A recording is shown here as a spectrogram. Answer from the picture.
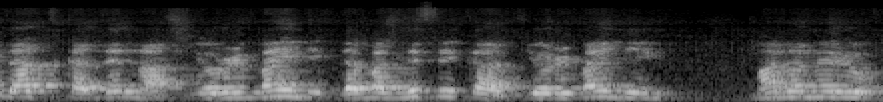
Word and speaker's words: Magnificat: Anyway, it's not called the Magnificat, it's called the Magnificat. When you pronounce it, you don't pronounce the G.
